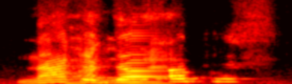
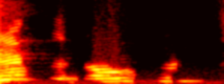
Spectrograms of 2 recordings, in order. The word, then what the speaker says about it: Nacogdoches: Nacogdoches. Say it again, D. Nacogdoches. All right, D, you got it. You have redeemed yourself on tonight. You don't know you live off of Fuqua, but you know Nacogdoches.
